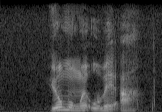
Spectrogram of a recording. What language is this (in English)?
Northern Sotho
